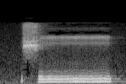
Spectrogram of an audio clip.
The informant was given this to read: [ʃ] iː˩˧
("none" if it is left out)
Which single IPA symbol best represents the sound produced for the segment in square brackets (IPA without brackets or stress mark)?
ʃ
